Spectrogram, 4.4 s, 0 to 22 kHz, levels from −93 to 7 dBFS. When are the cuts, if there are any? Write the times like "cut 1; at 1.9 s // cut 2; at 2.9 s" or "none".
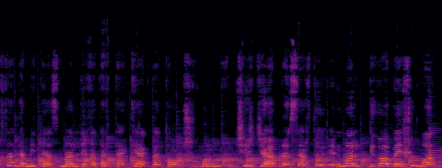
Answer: none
